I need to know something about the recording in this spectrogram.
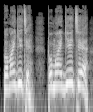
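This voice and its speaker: A storybook friend who shrieks for help in a piercing falsetto, far higher than any normal speaking voice. He sounds giddy and a little unhinged, sliding into near-hysteria. The voice is dry and close. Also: lively intonation, normal speed, no echo. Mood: hysterical. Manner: shrill, hysterical shouting. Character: giggling, shrieking man, hysterically playful.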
